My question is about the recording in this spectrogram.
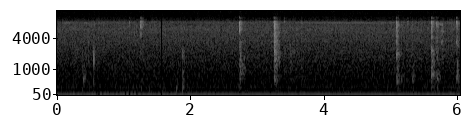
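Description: Near silence broken by a handful of faint, scattered keyboard clicks as a search term is typed.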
